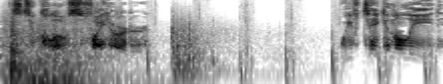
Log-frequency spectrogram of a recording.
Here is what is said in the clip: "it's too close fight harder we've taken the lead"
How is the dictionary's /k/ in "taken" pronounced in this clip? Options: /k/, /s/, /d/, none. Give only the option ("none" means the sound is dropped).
/k/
